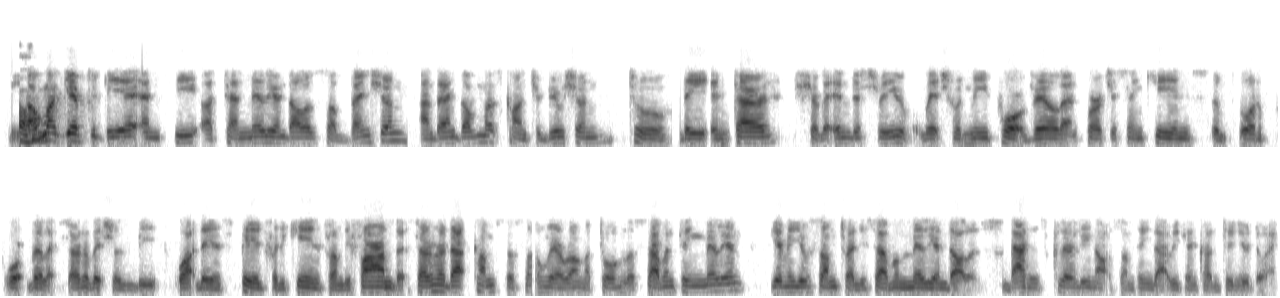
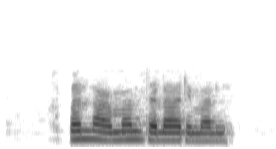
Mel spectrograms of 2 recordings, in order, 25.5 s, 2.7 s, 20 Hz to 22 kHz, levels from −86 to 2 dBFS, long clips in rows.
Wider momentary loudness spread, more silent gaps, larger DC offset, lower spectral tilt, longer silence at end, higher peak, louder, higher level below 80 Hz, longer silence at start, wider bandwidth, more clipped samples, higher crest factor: first, 14 LU vs 9 LU; neither; neither; second, -3 dB/octave vs -11.5 dB/octave; second, 0.05 s vs 0.45 s; first, -4 dBFS vs -14 dBFS; about the same, -27 LUFS vs -29 LUFS; first, -64 dBFS vs -82 dBFS; second, 0.1 s vs 0.7 s; first, 7.4 kHz vs 3.7 kHz; neither; first, 24 dB vs 16 dB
